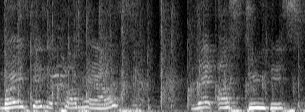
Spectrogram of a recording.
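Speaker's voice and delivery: normal talking voice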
